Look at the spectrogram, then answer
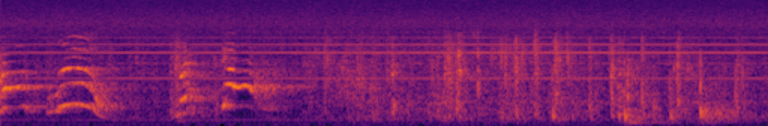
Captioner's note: alarm sounds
